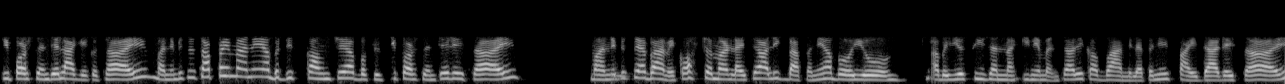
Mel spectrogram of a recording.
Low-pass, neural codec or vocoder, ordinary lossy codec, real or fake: 3.6 kHz; none; none; real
